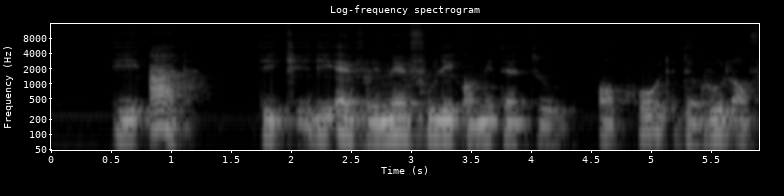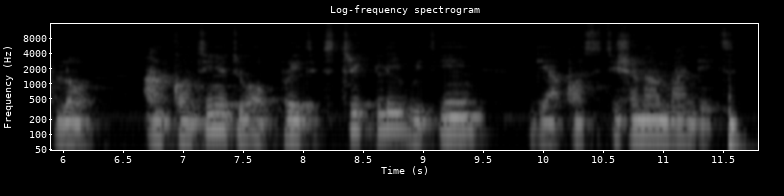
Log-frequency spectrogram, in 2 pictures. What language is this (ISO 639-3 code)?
pcm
